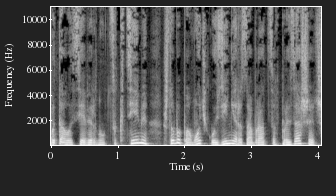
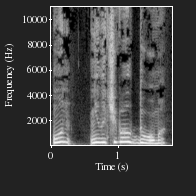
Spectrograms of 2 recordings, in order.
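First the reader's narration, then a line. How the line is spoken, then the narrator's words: Trembling voice. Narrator (Russian): проговорила Настя дрожащим голосом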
